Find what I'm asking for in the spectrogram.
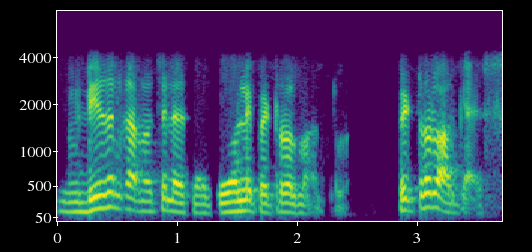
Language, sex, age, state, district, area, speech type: Telugu, male, 60+, Andhra Pradesh, Chittoor, rural, conversation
